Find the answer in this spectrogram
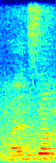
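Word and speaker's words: handsome: हैंडसम में मोर हैंडसम, most हैंडसम 2 syllable है। हैंडसम ये यहाँ पर डी हमारा साइलेंट होता है इसलिए हैंडसम नहीं बोलते हैं, हैंडसम बोला जाता है।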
